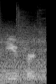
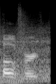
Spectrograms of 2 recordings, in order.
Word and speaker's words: Beaufort: So we get an early morning start to Beaufort. Not Beaufort, Beaufort, South Carolina. Spelled the same, different place.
